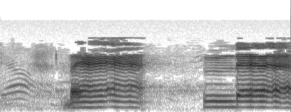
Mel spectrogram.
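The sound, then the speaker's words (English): A human voice mimics a sheep, giving two loud, drawn-out, quavering baas separated by a short pause and preceded by a soft vocal murmur. “Hear the baa, baa, baa, the sheep who crept and slept.”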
